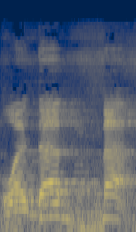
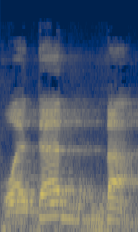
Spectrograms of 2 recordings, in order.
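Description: First: The final b is followed by an 'a' vowel. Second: The final b is followed by an 'a' vowel.

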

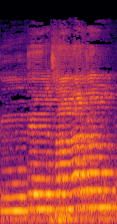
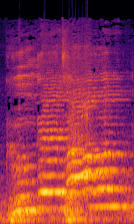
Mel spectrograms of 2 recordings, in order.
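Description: First: It is articulated lightly with only lips and tongue. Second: It is articulated with broad whole-mouth movement. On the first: "입술만, 그 다음에 혀부터만 하면은 바로 계속 톡 들게" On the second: "이렇게 하는 것은 입 전체로 발음을 하는 것이고"

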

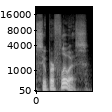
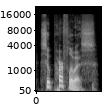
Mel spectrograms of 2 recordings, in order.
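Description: First: The stress is shifted to another syllable. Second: The stress is on the traditional syllable. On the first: The speaker calls it wrong. "so many speakers now misplace the accent" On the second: The speaker calls it right. "my first pronunciation of each word was the proper one"

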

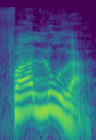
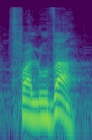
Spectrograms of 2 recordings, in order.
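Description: First: The stress is not on the last syllable. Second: The stress is on the last syllable. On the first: The speaker calls it wrong. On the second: The speaker calls it right.

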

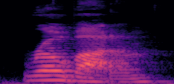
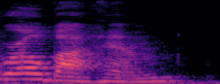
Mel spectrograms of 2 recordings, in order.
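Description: First: The H sound in the name is silent. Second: The H sound in the name is pronounced. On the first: The speaker calls it right. "That makes so much more sense" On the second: The speaker calls it wrong. "I shouldn't have been pronouncing the H"

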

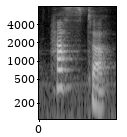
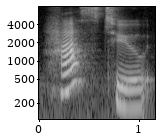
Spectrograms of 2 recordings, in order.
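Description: First: The words are reduced and run together as 'hasta'. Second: The words are said fully as 'has to'. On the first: "when we reduce has" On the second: "Has to is going to become Hasta"

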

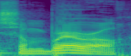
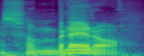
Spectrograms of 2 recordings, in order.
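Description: First: The word is pronounced with English sounds. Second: The word is pronounced with Spanish sounds. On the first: The speaker calls it wrong. "I shouldn't say sombrero" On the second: The speaker calls it right. "I should say the right way because I'm Mexican"

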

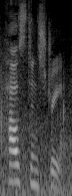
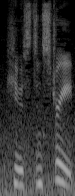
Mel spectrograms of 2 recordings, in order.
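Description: First: Houston sounds unlike the city in Texas. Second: Houston sounds like the city in Texas. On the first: The speaker calls it right. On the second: The speaker calls it wrong.

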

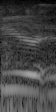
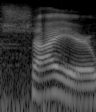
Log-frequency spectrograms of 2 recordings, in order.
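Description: First: The vowel sounds like 'ee'. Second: The vowel sounds like 'eye'. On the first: This is how the place name is actually said. The speaker calls it wrong. "It's Sheer instead of Shire" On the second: This is how the spelling suggests it is said. The speaker calls it right. "I prefer Shire"

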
